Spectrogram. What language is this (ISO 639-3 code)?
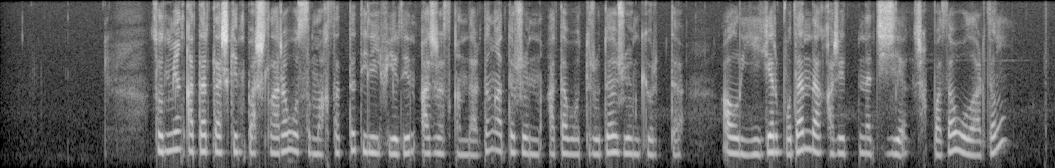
kaz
